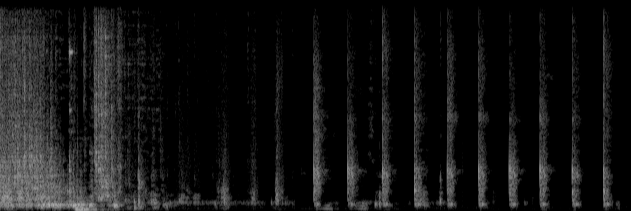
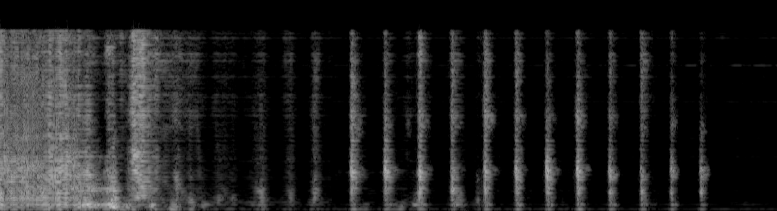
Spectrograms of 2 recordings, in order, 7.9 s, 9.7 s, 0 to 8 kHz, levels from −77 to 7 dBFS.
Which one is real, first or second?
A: first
